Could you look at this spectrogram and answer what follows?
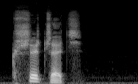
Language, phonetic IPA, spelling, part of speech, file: Polish, [ˈkʃɨt͡ʃɛt͡ɕ], krzyczeć, verb, Pl-krzyczeć.ogg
